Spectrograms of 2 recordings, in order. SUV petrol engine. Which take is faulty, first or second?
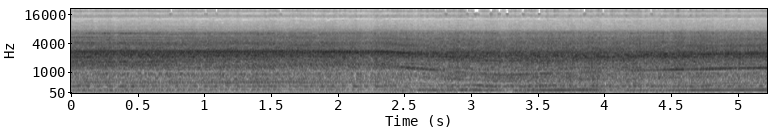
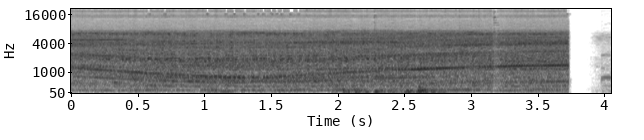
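first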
